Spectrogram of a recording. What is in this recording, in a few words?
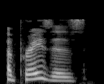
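"appraises", British English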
